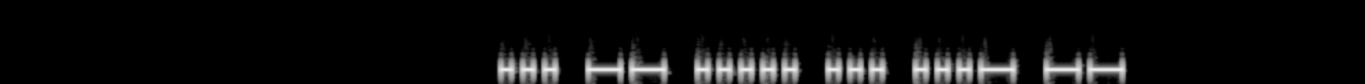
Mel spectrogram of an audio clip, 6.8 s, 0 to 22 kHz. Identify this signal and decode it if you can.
Morse code, heard as a keyed tone, about 22 wpm, 700 Hz. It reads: SM5SVM
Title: DXCC-100 Call Signs - 6 Characters - Repeated 2x - 22wpm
